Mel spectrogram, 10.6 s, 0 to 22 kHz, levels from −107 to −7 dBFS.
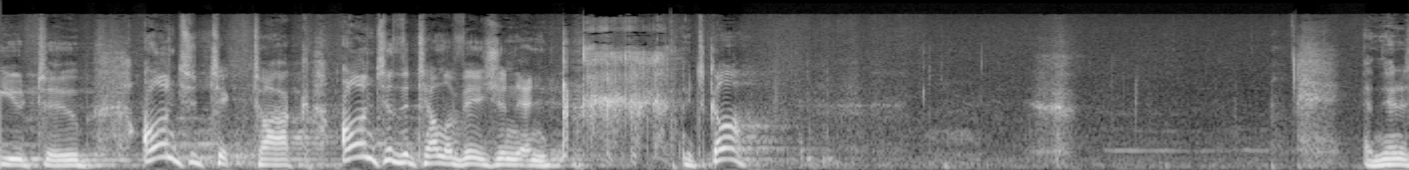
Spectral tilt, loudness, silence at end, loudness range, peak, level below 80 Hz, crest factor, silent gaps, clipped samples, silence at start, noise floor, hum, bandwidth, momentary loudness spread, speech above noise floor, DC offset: -5 dB/octave; -21 LUFS; 0 s; 20 LU; -2 dBFS; -54 dBFS; 20 dB; none; under 0.1%; 0 s; -50 dBFS; none; 16 kHz; 18 LU; 30 dB; under 0.1%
